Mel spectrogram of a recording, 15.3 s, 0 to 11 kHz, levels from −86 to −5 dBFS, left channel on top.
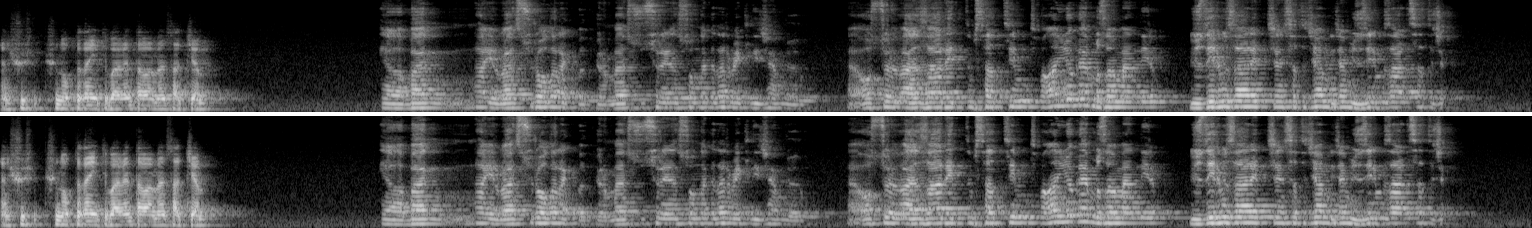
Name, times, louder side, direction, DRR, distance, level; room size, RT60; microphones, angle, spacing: voice 1, 0.0-2.1, right 2 dB, 35° right, 6 dB, 0.8 m, -23 dB
voice 2, 3.8-8.0 8.5-11.6 11.9-14.4, right 1 dB, ahead, -3 dB, 2.9 m, -27 dB
20.0 x 8.9 x 2.4 m, 0.80 s
head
